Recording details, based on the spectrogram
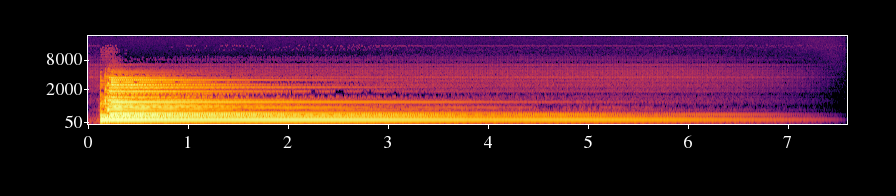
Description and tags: guitar chord 03
A chord played on a Squire Jaguar guitar. I'm not good at guitar so I forget what chord.
chord, electric, guitar, jaguar, sample, squire, strum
